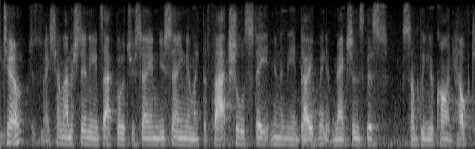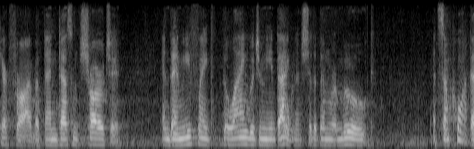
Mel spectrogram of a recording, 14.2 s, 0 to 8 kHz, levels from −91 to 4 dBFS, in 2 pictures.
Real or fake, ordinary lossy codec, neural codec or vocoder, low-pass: fake; Opus, 24 kbps; codec, 24 kHz, 0.9 kbps, WavTokenizer, medium music audio release; 7.2 kHz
